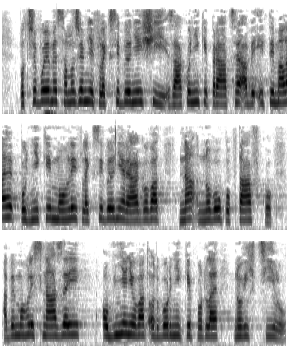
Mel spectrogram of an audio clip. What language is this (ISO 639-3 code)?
ces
